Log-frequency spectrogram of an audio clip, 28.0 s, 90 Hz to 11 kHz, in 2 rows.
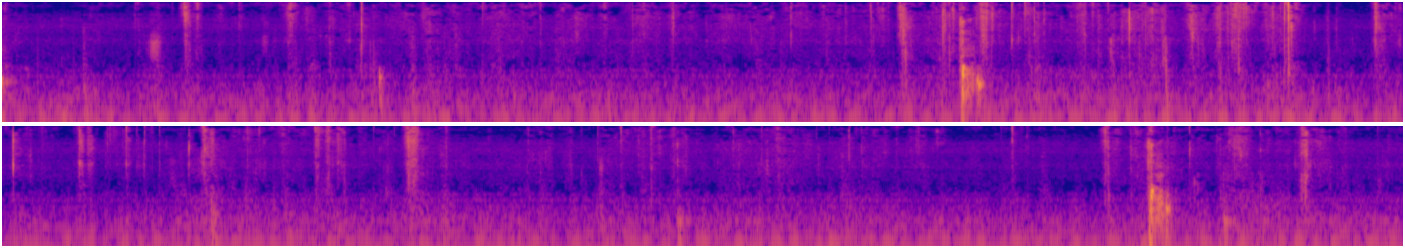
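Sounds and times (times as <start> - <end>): slime squished by hand: 1.5 - 18.5, 25.0 - 28.0.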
